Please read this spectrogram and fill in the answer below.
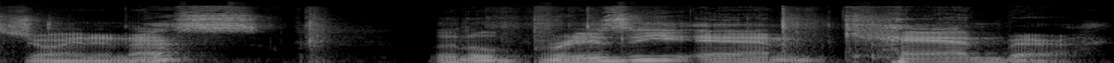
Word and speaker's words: Canberra: Little Brizzy and Canberra. Canberra? Canberra. You got to try and make it one syllable.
